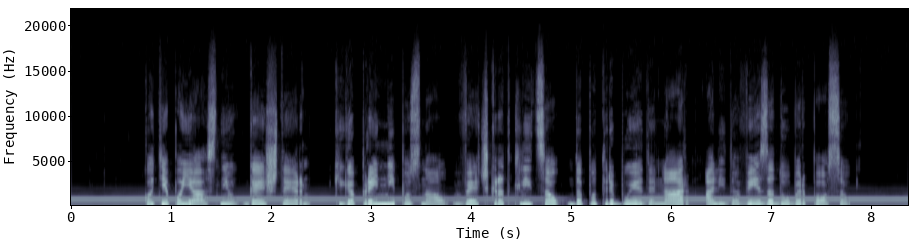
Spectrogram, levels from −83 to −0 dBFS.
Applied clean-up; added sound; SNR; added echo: none; Wind instrument, woodwind instrument; 14 dB; none.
